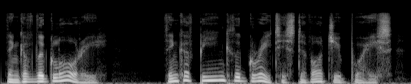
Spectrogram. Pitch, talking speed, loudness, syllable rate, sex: 125 Hz, 160 wpm, -19 LUFS, 4.6 syllables/s, male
